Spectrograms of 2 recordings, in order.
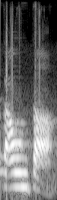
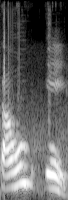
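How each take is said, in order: First: The A is joined onto count as one word. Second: The A is said as a separate letter. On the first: The speaker calls it wrong. "অনেকে বলে কাউন্টা" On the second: The speaker calls it right. "Original উচ্চারণ হবে কাউন্ট এ"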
